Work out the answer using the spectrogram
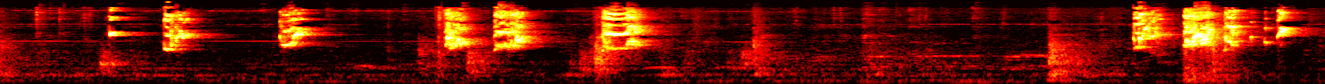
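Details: Canaries in the morning, giving short, sharp, high chirps in scattered bursts, some paired or tripled, with quiet gaps between them.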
